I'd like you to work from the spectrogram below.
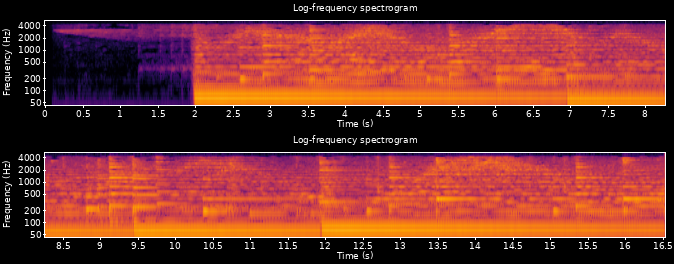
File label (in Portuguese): ROMANTICA F; Aniversários; ANIVERSARIO romantico; fem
